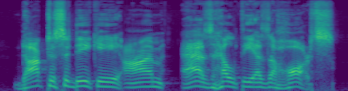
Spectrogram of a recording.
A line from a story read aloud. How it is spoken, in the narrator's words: One young female patient, insulin-dependent diabetic, walked into my clinic and said loudly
